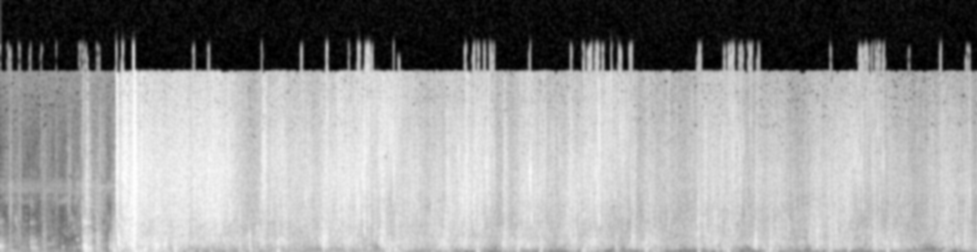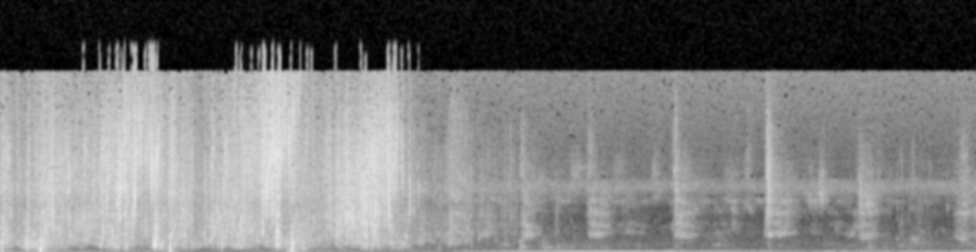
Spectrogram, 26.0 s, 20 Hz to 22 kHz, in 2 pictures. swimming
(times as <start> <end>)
0.0 20.2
